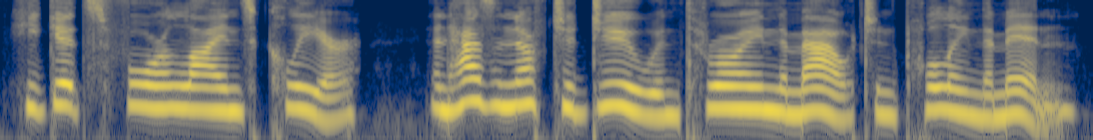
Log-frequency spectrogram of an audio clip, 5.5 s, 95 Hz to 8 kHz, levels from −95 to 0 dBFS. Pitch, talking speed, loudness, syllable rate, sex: 245 Hz, 200 wpm, -17 LUFS, 4.4 syllables/s, female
